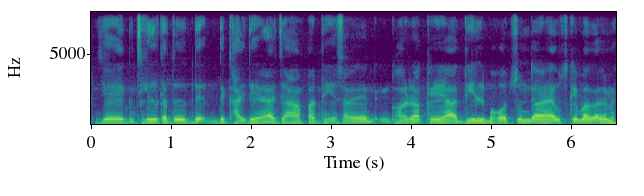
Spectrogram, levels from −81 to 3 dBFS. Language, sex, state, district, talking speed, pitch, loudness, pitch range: Hindi, male, Bihar, West Champaran, 200 wpm, 135 Hz, -16 LUFS, 130-135 Hz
